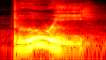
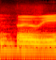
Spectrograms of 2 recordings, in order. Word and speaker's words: buoy: think it's it it's like bowie right like i never know how to pronounce that word but boy but like like the thing in the water for boats is that's a buoy buoy yeah okay so i i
